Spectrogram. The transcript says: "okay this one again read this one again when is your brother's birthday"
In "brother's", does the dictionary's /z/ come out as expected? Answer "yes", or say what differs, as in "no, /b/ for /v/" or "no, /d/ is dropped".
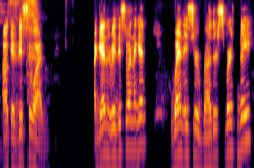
no, /s/ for /z/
